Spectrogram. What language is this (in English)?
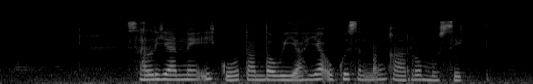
Javanese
